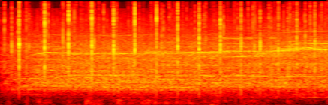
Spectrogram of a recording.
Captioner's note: audience cheering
